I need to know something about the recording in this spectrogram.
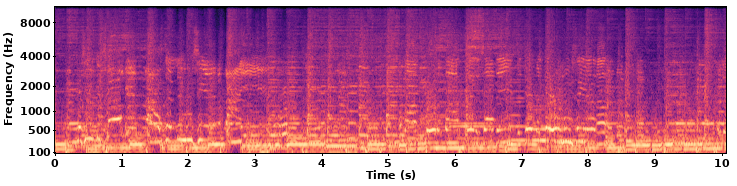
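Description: Live country-rock band playing an instrumental stretch: fiddle and electric guitars over bass guitar and a drum kit, loud and steady.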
